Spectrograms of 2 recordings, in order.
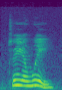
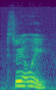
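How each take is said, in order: Both takes have the same delivery.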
